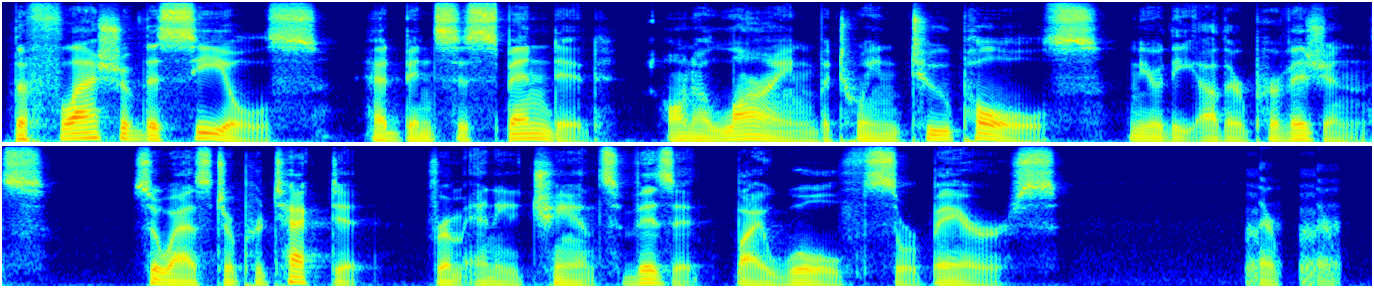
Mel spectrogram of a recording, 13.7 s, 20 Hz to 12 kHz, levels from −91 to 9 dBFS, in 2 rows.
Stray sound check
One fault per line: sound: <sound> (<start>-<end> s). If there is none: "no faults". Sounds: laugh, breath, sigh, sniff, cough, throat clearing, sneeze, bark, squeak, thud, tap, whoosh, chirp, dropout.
sound: laugh (13.1-13.6 s)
